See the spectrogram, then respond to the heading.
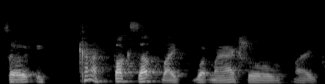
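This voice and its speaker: A man's voice: fairly low pitch, animated, moderate pace, crowd noise. Laid-back American man on a muffled call. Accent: American with Southern and Swedish touches. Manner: rambling, laid-back, laughs often. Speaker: guest, metal singer. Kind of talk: casual chat.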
